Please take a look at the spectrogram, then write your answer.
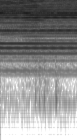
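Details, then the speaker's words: Car with a Volvo engine swap, electric-driven hydraulic power steering pump replacing the original mechanical pump, now powered by a charged battery from a Mini after the weak battery was found to be the problem: steady even whir, nice and quiet, steering works, then powers down. "There you go. Power steering works. So nice and quiet, obviously, and then power down."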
